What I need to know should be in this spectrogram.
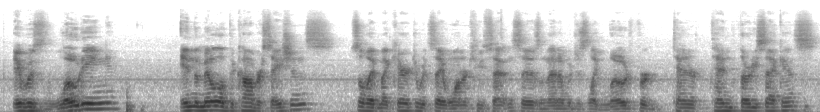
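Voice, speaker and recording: A man co-hosting a gaming podcast in casual, sometimes profane chat. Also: medium pitch. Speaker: podcast co-host. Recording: distant mic, bright, faint background noise.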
